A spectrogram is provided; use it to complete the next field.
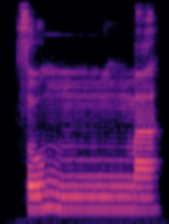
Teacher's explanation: Summa mim tasdid dibaca hunah atau mendengung. Jadi mim tasdid dan nun tasdid itu dibaca hunah atau mendengung. Ditahan 2 harokat.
